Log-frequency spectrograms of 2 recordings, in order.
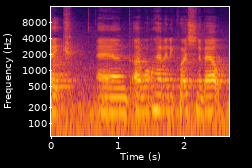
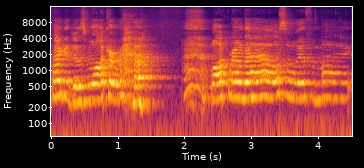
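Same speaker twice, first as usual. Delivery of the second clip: laughing through it, higher and louder; giggly and excited; 8 semitones higher, 3 dB louder than usual. Real, not acted. Still giggling over the gadget.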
